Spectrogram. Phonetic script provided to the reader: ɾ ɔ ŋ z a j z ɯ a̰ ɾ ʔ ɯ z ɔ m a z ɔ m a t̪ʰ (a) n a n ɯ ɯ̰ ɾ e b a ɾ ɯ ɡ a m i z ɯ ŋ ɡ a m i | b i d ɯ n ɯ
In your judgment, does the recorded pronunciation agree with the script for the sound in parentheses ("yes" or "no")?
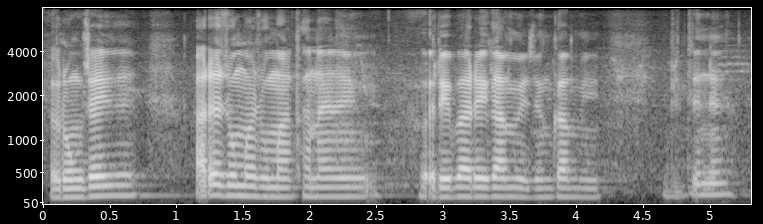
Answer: yes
